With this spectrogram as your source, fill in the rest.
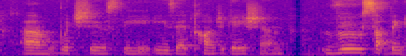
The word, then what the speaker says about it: vous: keep in mind that the S at the end of vous becomes a, even though it's not pronounced when you say vous, it takes on a Z sound in front of the vowels.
